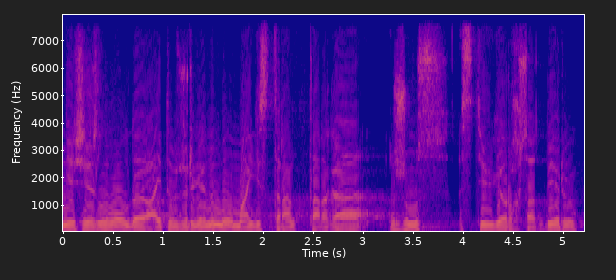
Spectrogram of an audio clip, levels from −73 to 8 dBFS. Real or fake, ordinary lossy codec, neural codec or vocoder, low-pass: real; none; none; none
